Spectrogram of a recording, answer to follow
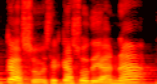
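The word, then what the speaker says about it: ἀνά: Se pronuncia así, aná.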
